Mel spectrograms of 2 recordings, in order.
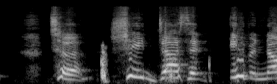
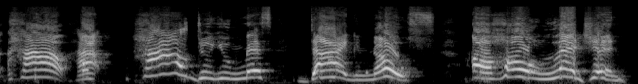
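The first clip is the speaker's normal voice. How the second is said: ordinary delivery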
